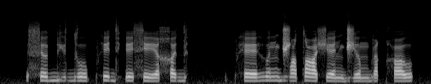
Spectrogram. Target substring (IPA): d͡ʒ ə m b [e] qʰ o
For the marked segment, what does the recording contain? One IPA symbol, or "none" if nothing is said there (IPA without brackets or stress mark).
e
